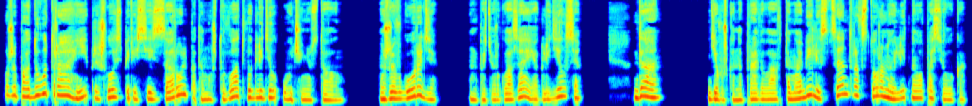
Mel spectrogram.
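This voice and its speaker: A woman's voice: medium pitch, fast, gravelly, few pauses, slightly rough, no echo, studio quality. A woman narrating a novel chapter as an audiobook, reading the dialogue with feeling. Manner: voices all characters in one expressive reading. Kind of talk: scripted narration with acted dialogue.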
